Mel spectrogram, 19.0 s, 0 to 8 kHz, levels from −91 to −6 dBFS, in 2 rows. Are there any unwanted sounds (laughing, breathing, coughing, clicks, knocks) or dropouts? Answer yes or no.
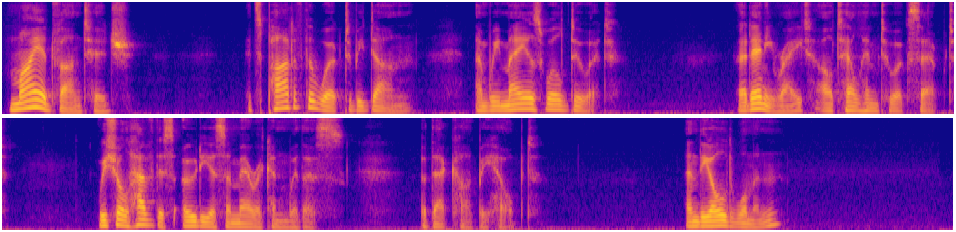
no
